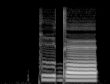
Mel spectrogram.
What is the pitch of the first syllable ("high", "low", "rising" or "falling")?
high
